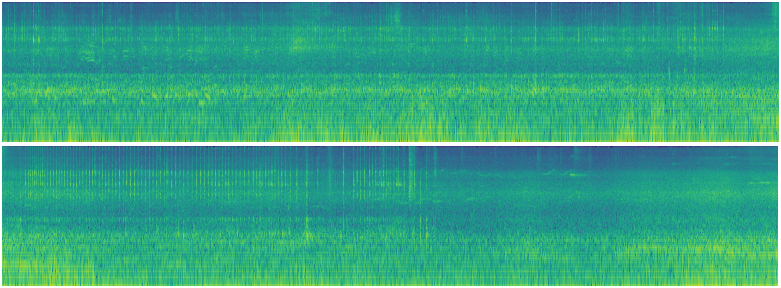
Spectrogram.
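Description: Steady low rumble of a bicycle rolling over stone paving, heard through a camera mounted on the bike, with a constant patter of small rattles. City street noise runs underneath.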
